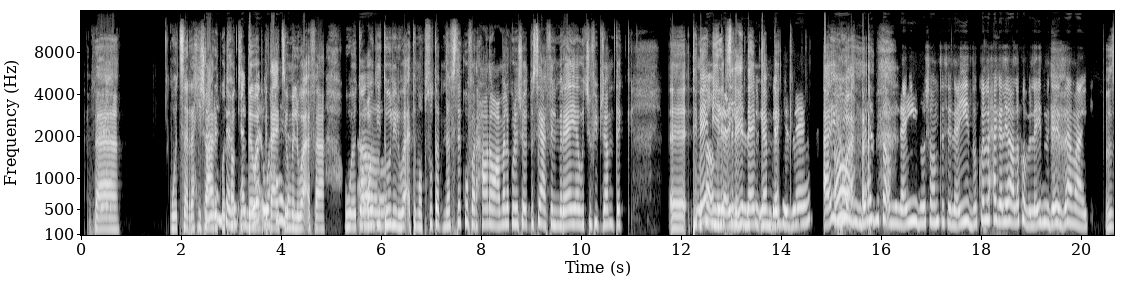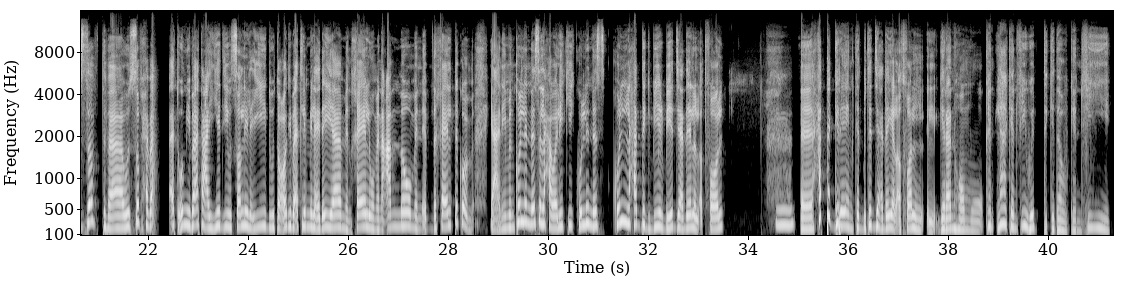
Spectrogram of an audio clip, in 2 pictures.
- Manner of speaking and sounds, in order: laugh; other background noise; distorted speech; tapping
- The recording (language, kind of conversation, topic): Arabic, podcast, إيه ذكريات الطفولة اللي بتجيلك أول ما تفتكر البيت؟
